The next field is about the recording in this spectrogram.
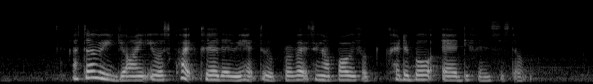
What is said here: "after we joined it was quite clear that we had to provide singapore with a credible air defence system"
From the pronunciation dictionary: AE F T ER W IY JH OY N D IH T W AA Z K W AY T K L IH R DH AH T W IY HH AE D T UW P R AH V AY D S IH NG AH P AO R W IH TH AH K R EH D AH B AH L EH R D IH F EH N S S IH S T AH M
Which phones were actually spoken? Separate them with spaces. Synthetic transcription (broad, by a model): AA F T ER IY JH OY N IH T W AA S K W AY T K L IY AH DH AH T W IY HH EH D T UW P R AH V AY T S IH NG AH P AO W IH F AH K R EH D AH B AH L EH D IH F EH N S S IH S T AH M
